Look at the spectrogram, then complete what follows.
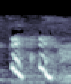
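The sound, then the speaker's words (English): A dog whimpers twice, with two short, high whines that slide downward in pitch, fairly clear against a quiet background. “Ah, Bushy, that's a dog.”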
